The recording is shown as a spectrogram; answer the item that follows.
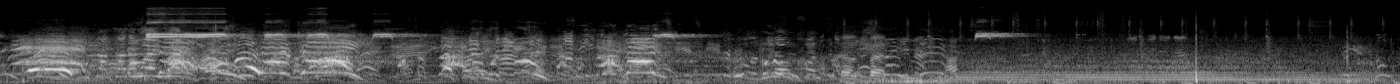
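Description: Several men shouting and yelling together after a sliding tackle, with a shrill referee's whistle blowing steadily for a couple of seconds from about a second and a half in. From about two-thirds of the way through, a steady held musical chord takes over.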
